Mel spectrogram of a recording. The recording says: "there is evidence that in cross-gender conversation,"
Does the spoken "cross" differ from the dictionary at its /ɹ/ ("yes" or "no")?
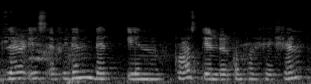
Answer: no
